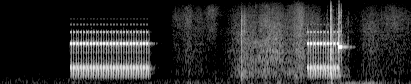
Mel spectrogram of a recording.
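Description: A phone rings loudly nearby in short electronic bursts.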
